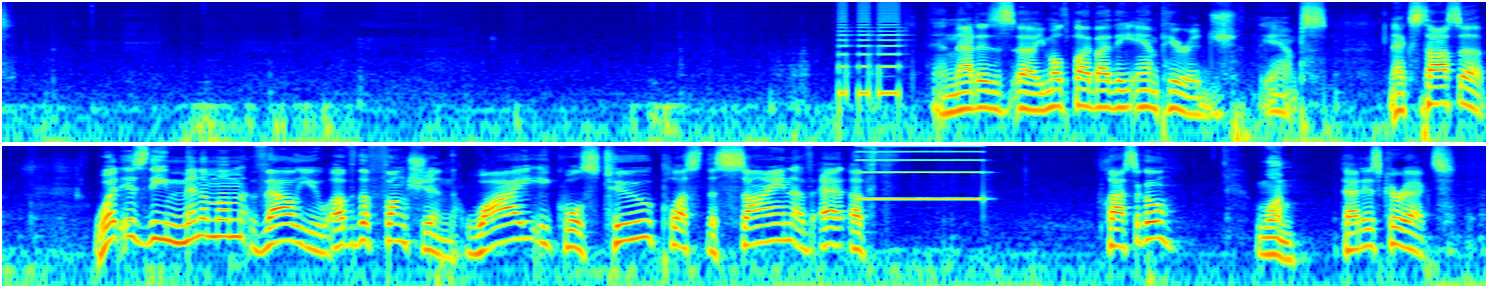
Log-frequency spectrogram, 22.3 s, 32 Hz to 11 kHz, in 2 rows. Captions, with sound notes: And that is you multiply by the amperage, the amps. Next toss up. What is the minimum value of the function Y = 2 + the sign of A? [Buzzer] Classical. One. That is correct.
